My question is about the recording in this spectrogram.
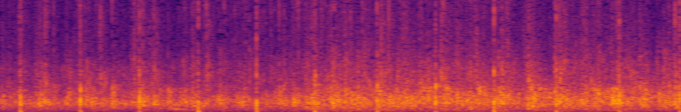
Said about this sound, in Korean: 우리 박수로 한번 감사합니다.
